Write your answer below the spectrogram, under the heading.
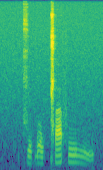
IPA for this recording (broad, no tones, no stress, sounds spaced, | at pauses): t͡ɕ y ɓ o w ǁ a f ŋ͡m i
